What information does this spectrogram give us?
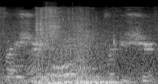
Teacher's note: There's like a glottal stop all of a sudden.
